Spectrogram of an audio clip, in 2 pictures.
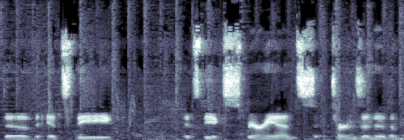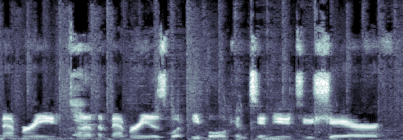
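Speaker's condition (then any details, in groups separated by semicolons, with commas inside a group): No condition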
